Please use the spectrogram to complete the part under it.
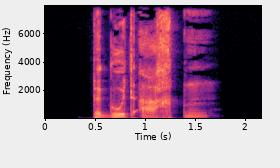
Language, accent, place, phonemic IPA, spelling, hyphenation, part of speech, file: German, Germany, Berlin, /bəˈɡuːtˌʔaχtn̩/, begutachten, be‧gut‧ach‧ten, verb, De-begutachten.ogg
- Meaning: to examine, assess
